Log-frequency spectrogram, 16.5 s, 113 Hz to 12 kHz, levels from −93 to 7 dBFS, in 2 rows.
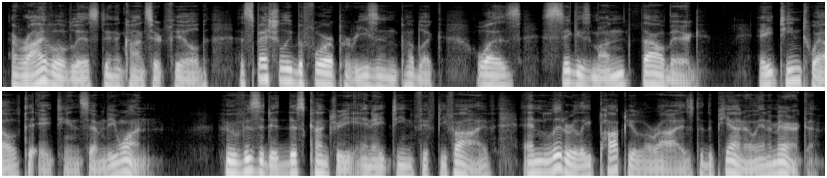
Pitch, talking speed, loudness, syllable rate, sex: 105 Hz, 135 wpm, -17 LUFS, 4.5 syllables/s, male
